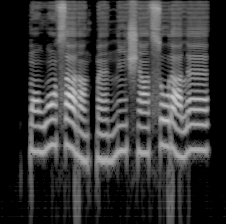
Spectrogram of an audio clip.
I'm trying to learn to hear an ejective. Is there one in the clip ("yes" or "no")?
no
